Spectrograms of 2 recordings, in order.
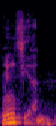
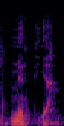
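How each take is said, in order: First: The middle consonant is an s sound. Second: The middle consonant is a th sound. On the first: "I never do it. It just mentally doesn't work when it's M E N C I A" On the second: "somebody told me it's supposed to be a T H sound"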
